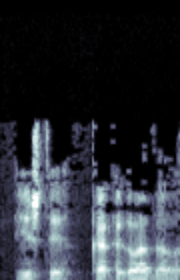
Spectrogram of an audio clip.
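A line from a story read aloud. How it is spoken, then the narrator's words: Plain. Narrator (Russian): сказала она Юле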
